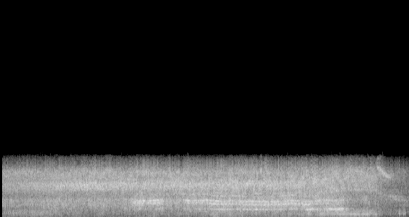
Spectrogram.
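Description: Cummins-powered Dodge Ram pickup doing a burnout: the diesel engine held at high revs while the rear tyres spin and squeal against the pavement, a loud steady din that drops away suddenly near the end.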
